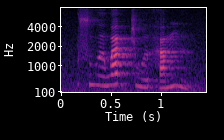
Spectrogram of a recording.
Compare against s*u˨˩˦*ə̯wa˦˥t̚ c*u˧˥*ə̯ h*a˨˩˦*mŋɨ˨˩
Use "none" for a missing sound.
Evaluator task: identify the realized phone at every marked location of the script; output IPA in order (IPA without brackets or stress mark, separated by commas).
u˧, u˧, a˧˥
